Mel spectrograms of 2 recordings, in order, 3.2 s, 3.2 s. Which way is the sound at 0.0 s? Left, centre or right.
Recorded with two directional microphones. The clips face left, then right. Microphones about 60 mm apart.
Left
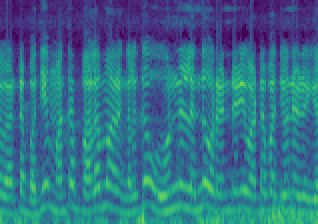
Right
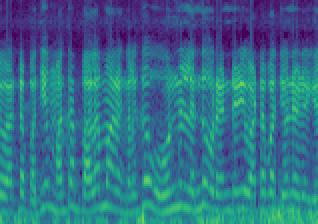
Centre.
